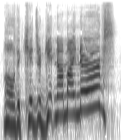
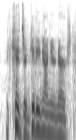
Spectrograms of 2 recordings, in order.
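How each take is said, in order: First: Higher, exasperated complaint with a sigh-like oh; fed-up groan. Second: Said in the usual way. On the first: Retold or imitated. Imitating a worn-out parent griping about the kids, exasperated.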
